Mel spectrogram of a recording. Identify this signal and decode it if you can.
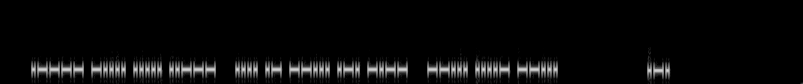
Morse code, heard as a keyed tone, about 44 wpm, 700 Hz. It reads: 1652 HA7RY 747 R
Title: Worked All Europe DX Contest - QTC Exchange - 40wpm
